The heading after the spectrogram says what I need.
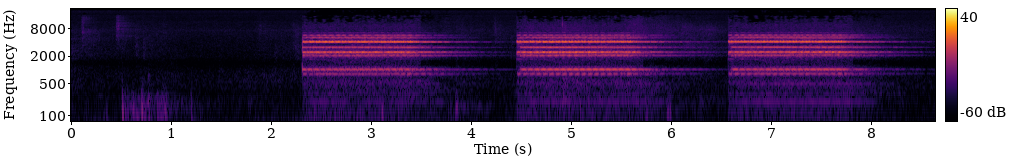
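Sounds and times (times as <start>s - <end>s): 
telephone ringing with electronic trill: 2.3s - 8.6s.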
